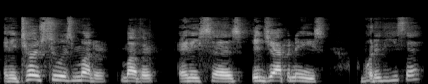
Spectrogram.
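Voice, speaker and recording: A man's voice: a little high, brisk, a little mellow, no room sound, poor audio. A middle-aged American man telling anecdotes from his own life, speaking emphatically with repeated phrases and rhetorical questions. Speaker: military veteran and pilot sharing experiences. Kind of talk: anecdotal storytelling about personal experience.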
